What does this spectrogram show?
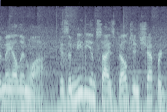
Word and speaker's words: Malinois: about this breed the Belgian Malinois pronounced a maleenwa is a medium-sized Belgian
